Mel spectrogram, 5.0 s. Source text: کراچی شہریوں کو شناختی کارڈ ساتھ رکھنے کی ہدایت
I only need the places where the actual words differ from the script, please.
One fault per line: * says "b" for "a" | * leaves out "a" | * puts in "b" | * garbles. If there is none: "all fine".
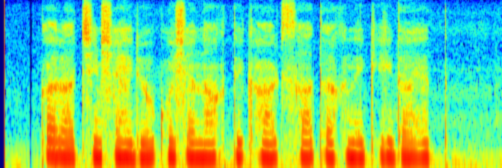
all fine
